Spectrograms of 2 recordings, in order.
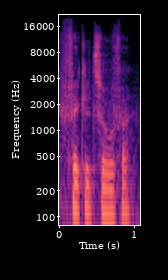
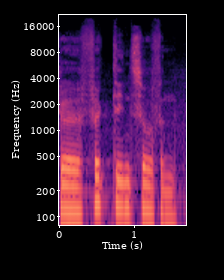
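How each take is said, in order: First: The name is said in a shorter Alsatian form. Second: The name is said in a longer standard form.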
